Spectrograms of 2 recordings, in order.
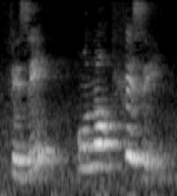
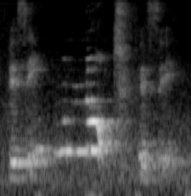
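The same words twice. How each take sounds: First: The stress falls on the word fizzy. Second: The stress falls on the word not. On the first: The same word is highlighted again for no reason. The speaker calls it wrong. "That is weird" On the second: The choice between the two options is highlighted. The speaker calls it right. "So I focus now on the negative"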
